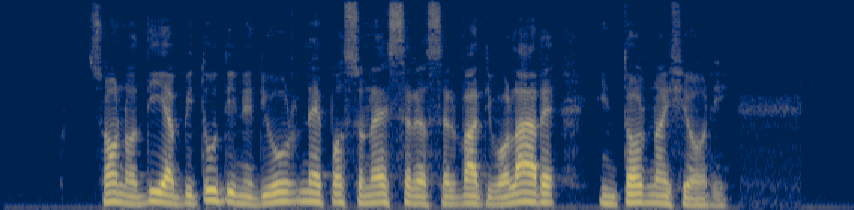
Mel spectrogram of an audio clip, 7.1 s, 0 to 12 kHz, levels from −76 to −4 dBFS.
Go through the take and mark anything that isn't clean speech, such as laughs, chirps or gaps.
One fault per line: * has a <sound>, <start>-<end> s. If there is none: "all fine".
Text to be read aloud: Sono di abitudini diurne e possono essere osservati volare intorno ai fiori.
all fine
